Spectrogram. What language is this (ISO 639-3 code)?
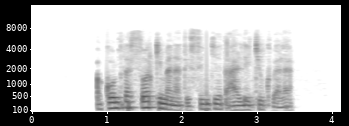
hun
